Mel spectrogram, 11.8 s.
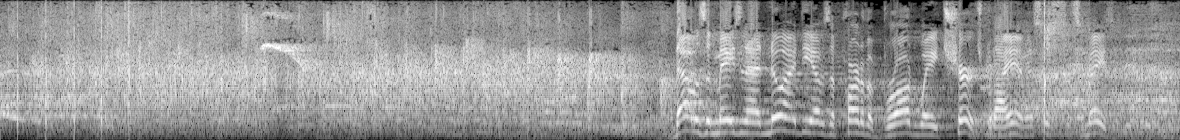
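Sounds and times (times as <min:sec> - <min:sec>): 
church audience applauding: 0:00.0 - 0:06.8
whistles and cheers: 0:02.4 - 0:03.6
speech: 0:06.8 - 0:11.8
laughter: 0:09.7 - 0:11.8.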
